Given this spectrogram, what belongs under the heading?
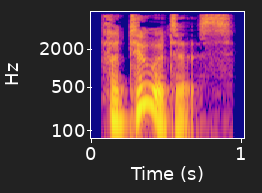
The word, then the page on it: fatuitous: British English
